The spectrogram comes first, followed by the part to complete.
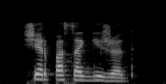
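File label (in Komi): "серпаса гижӧд", Komi, female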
